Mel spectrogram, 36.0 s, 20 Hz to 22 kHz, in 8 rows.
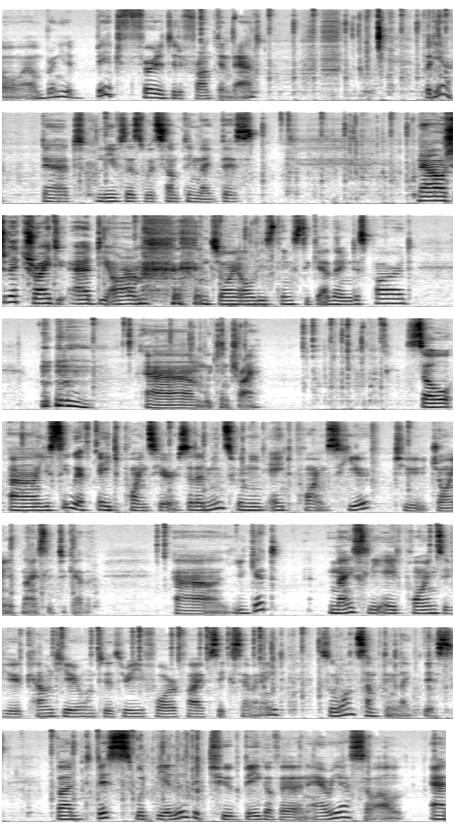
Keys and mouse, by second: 2.1 z, 2.6 click, 3.0 alt+shift+click, 3.6 Tab, 3.9 drag, 4.2 alt+a, 4.4-5.2 drag, 5.5-7.0 drag, 7.6 alt+shift+click, 8.3 shift+click, 8.9 click, 9.3 Tab, 9.5-10.0 drag, 10.3-10.8 drag, 11.2 alt+shift+click, 11.5 z, 14.4 click, 15.7 ctrl+r, 16.8 click, 16.9 z, 17.3 click, 17.8 click, 18.9 alt+click, 19.7 click, 22.0 middle click, 22.9 middle click, 27.5 shift+click, 27.9 shift+click, 28.3 shift+click, 28.7 shift+click, 29.0 shift+click, 29.5 shift+click, 30.0 click, 31.3 alt+a, 32.0 click, 32.5 click, 32.8 alt+shift+click, 33.4 z, 35.0 ctrl+r.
